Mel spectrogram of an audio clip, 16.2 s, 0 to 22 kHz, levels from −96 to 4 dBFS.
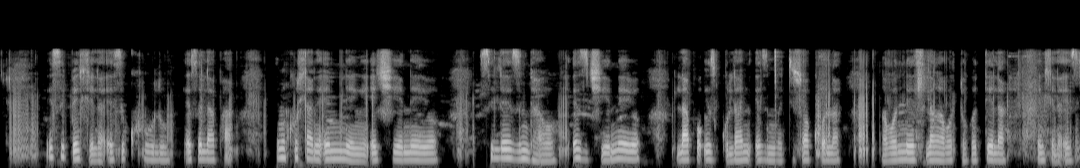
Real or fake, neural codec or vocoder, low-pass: real; none; 7.2 kHz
